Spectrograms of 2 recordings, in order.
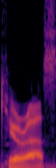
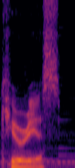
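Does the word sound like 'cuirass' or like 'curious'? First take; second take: cuirass; curious. First: The word is said like 'kwee-rass'. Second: The word is said like 'curious'. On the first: The speaker calls it right. "That's exactly how it's spelled" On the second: The speaker calls it wrong. "I've been pronouncing that word wrong my entire life"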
